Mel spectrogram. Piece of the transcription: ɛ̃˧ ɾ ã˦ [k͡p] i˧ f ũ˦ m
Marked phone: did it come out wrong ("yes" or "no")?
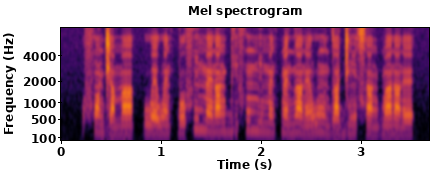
yes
